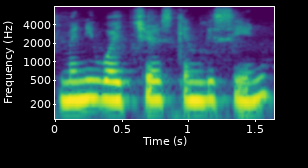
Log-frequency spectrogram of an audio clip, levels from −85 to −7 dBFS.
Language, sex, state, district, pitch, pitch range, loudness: English, female, Assam, Kamrup Metropolitan, 235 Hz, 230-240 Hz, -15 LUFS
